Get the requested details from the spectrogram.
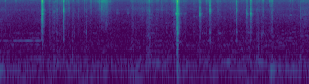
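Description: Plastic parts snap together.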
